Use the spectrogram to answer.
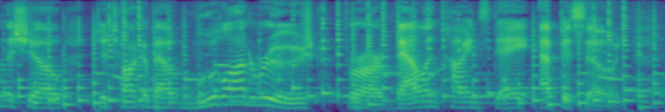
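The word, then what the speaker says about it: Moulin Rouge: going to be doing Mulan Rouge I guess is how you should pronounce it yes that's the French way to pronounce it I'm it's exactly like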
